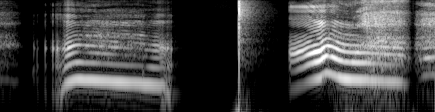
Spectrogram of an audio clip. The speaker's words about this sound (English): Oh, how does my ass look? Riding this for you? Yeah? You want me to smack it?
